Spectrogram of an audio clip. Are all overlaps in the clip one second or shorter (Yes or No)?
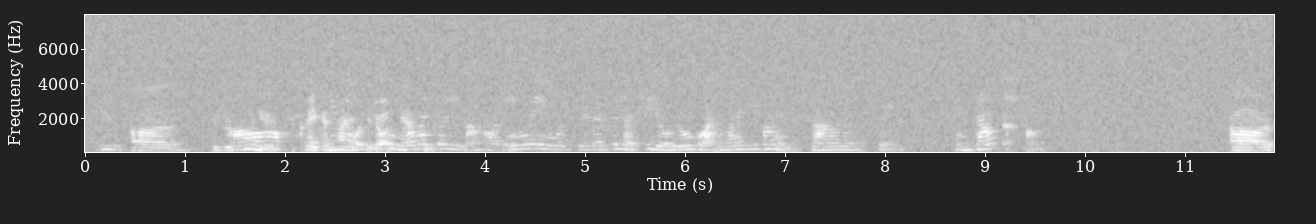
No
